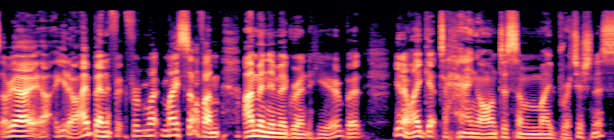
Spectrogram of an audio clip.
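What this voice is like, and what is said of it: British speaker with near-American accent. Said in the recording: “your accent, it's almost totally American, dude”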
